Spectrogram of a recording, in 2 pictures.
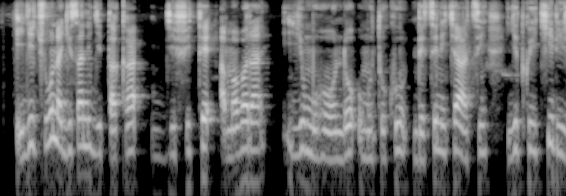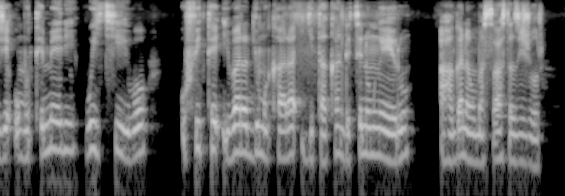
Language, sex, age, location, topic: Kinyarwanda, male, 18-24, Musanze, government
